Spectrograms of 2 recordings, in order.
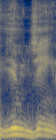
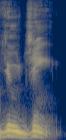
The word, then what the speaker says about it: Youjeen: so fire that that Eugene I got to check out Eugene I think I'm pronouncing it right it's y-o-u that's you then j-e-e and that's Gene right I got to check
